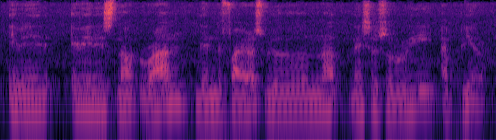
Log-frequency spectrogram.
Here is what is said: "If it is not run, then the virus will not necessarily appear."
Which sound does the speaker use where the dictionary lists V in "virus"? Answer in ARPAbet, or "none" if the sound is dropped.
F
